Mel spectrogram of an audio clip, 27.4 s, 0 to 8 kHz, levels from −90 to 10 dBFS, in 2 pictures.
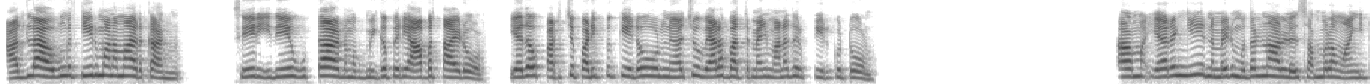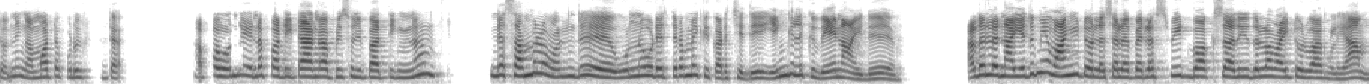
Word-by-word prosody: அதுல 265 +7 0
அவங்க 300 +4 -3
தீர்மானமா 315 -1 +2
இருக்காங்க. 240 -5 -1 0.7
சரி 270 0 0
இதே 270 +3 +1
வுட்டா 275 +3 +4 0.2
நமக்கு 245 -2 -8
மிகப்பெரிய 275 +2 -3
ஆபத்தாயிடும். 245 -6 +1 0.4
ஏதோ 305 +3 +3 0.2
படிச்ச 260 +4 0
படிப்புக்கு 275 +3 -2
ஏதோ 275 +2 -3
ஒண்ணாச்சும் 270 +2 -3
வேலை 270 +3 +5
பார்த்த 270 -1 0
மாதிரி 265 +1 -1
மனதிருப்தி 275 +1 -5
இருக்கட்டும். 235 -4 -9 2.5
ஆமா, 280 +1 +1 0.2
இறங்கி 315 +3 0
இந்தமாரி 280 0 -2
முதல் 285 +3 -5
நாள் 280 -2 +1 0.2
சம்பளம் 260 +1 -5
வாங்கிட்டு 230 +2 -5
வந்து 290 +1 -8
எங்க 270 - -3
அம்மாட்ட 260 +3 -4
குடுத்தேன். 245 -2 -9 0.8
அப்போ 305 - -8
வந்து 310 +4 -6
என்ன 305 +2 -1
பண்ணிட்டாங்க 275 -1 +5
அப்படின்னு 265 0 -8
சொல்லி 255 -3 -5
பார்த்தீங்கன்னா, 245 +4 -2 0.7
இந்த 315 +2 -1
சம்பளம் 335 +2 +2
வந்து 290 +3 -4 0.4
உன்னோட 300 +3 -2
திறமைக்கு 305 +1 -2
கிடைச்சது. 220 -1 -3 0.2
எங்களுக்கு 320 -2 -2
வேணாம் 240 -3 +4
இது. 190 +3 -4 0.9
அதுல 335 0 +4
நான் 285 0 +7
எதுவுமே 380 +6 -2
வாங்கிட்டு 310 0 +4
வரல. 250 -3 0
சில 255 -1 +2
பேர்லாம் 260 +1 -1
ஸ்வீட் 310 -2 -4
பாக்ஸ் 275 +1 -2
அது 265 +1 +1
இதெல்லாம் 275 +2 -2
வாங்கிட்டு 260 0 0
வருவாங்க 230 -3 -2
இல்லையா. 195 +5 0
270 Hz, 135 wpm, -23 LUFS, 250-295 Hz, 2.5 s, நான்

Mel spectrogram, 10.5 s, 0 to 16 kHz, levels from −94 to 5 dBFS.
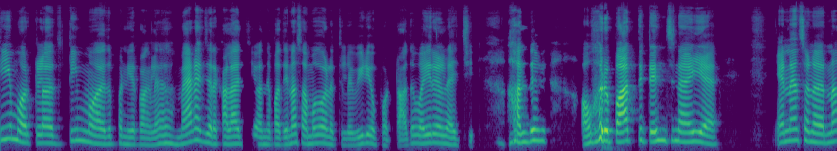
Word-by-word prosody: Team 295 0 -3
வொர்க்ல 205 -2 -1 0.2
ச் 180 - -27
டீம்ம 255 -5 -4
இது 180 +1 -9
பண்ணிருப்பாங்க 165 -3 -7
இல்லையா. 180 +4 -6 0.2
மேனேஜர 220 -2 0
கலாய்ச்சு 180 +2 -3
வந்து 170 -1 -9
பாத்தீங்கன்னா, 170 +5 -3
சமூக 185 +2 -5
வளையத்துல 155 -4 -10
வீடியோ 190 0 -5
போட்டா. 155 - -12
அது 190 - -12
வைரல் 200 0 -1
ஆயிருச்சு. 160 -2 -11 0.6
அந்த 225 +3 -2
வ், - - -6 0.5
அவரு 235 +5 +8
பாத்து 255 +3 +8
டென்ஷன் 255 0 +1
ஆயி, 235 +1 +2 1.0
என்ன 260 +4 +2
சொன்னாருன்னா, 225 -1 +1
205 Hz, 150 wpm, -23 LUFS, 180-240 Hz, 1.0 s, அவரு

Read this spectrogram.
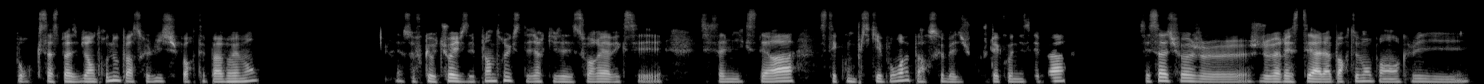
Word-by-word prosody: pour 130 -1 -7
que - - -5
ça 135 - +1
se 125 - -8
passe 130 -3 +2
bien 130 0 +4
entre 130 +6 -3
nous 185 +1 +2
parce 140 -5 0
que - - -7
lui, 145 +2 -6
il - - -5
supportait 140 0 -1
pas 130 0 +3
vraiment 135 +7 0 1.4
et 155 - -9
sauf - - -8
que - - +1
tu 125 - -2
vois, 155 -1 +8
il - - +5
faisait 125 0 -7
plein 155 +6 0
de 160 - -2
trucs. 180 +1 -1
C'est-à-dire 135 0 -4
qu'il 135 - -9
faisait 125 - -1
des - - -7
soirées 130 +2 0
avec 120 0 -2
ses - - -7 0.4
ses 130 - -7
amis, 125 0 -4
et 125 - -12
cetera. 145 +4 +6 0.2
C'était 135 - -5
compliqué 140 +1 -4
pour 145 +3 -4
moi 180 +4 +2
parce - - -2
que, - - -4
beh, 125 -3 -4
du 115 - -5
coup, - - -47
je - - -13
les 135 - +1
connaissais 125 0 -7
pas. 155 +1 +6 0.7
C'est 145 - -7
ça, 165 +4 +6
tu 155 - 0
vois? 150 -1 +4
Je 120 -1 -2
je 140 +1 -5
devais 130 0 +5
rester 135 +2 +2
à 125 - +10
l'appartement 145 +4 +1
pendant 125 -2 -1
que - - -15
lui, 135 0 -4 0.3
il 145 - -10
135 Hz, 255 wpm, -25 LUFS, 125-145 Hz, 1.4 s, à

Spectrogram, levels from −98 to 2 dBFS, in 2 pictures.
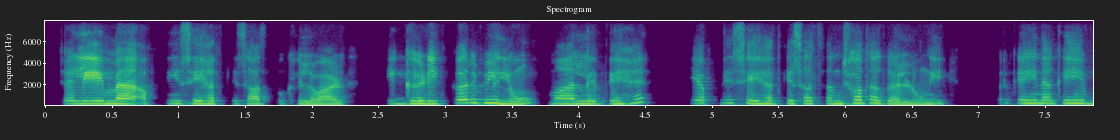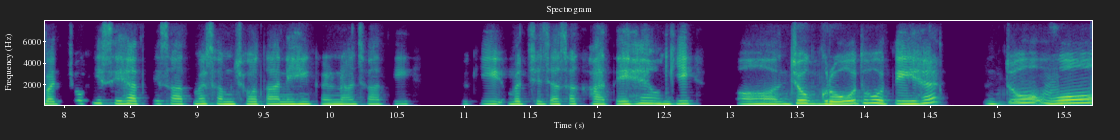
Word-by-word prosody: चलिए 260 0 +5
मैं 250 -2 +7
अपनी 265 -1 -6
सेहत 260 -1 +1
के 250 - -14
साथ 235 -2 -1
तो 235 - -18
खिलवाड़ 220 -1 0 0.4
एक 240 - -7
घड़ी 260 -1 +5
कर 315 +1 +3
भी 315 -1 +3
लूँ, 240 +3 +2
मान 245 -1 +2
लेते 245 0 0
हैं। 305 +9 -2 0.4
अपनी 290 +2 -8
सेहत 260 -5 0
के 265 - -2
साथ 275 +1 -1
समझौता 280 +3 +1
कर 235 -4 0
लूँगी 220 +2 -2 0.4
पर 310 - -19
कहीं 290 -1 +1
न 285 0 +1
कहीं 285 +1 +1
बच्चों 235 +3 -5
की 285 - -4
सेहत 255 -2 0
के 255 - -12
साथ 245 -1 -4
मैं 245 - +1
समझौता 230 -1 -2
नहीं 220 +1 +3
करना 210 -1 -2
चाहती 220 +2 -9
क्योंकि 230 +1 -11
बच्चे 235 0 -4
जैसा 235 +2 -4
खाते 235 0 -3
हैं 265 +3 0
उनकी 250 0 0 0.4
अ, 235 0 +1
जो 260 +5 +3
ग्रोथ 235 +5 +5
होती 265 -5 +3
है 315 +9 +1 0.5
तो 165 +2 +1
वो 275 +3 +6
250 Hz, 190 wpm, -23 LUFS, 230-270 Hz, 0.5 s, मैं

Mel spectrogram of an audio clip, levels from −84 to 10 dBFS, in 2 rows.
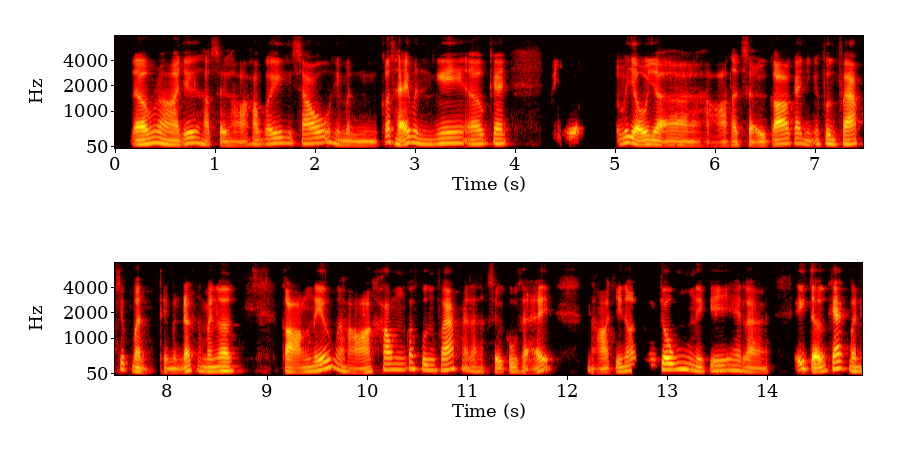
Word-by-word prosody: Đúng 115 +5 +4
rồi, 115 -8 +2
chứ 145 +2 +1
thật 120 - -4
sự 90 - -3
họ 90 0 -6
hông 110 +1 -5
có 125 - -4
ý 140 +2 -1
xấu, 135 +5 0
thì 130 - -4
mình 95 -2 -5
có 175 - -1
thể - - +5
mình 135 -7 -3
nghe, 140 +4 +2
ờ, 120 +1 0
OK. 125 +1 -3 0.6
Ví - - -13
dụ 465 - -5 0.5
ví 155 - +1
dụ 110 - +6
giờ 95 -4 +1 0.2
họ 85 0 -8
thật 95 - -3
sự 90 +2 -3
có 120 +3 +6
cái 140 0 -2
những 105 -4 -7
cái - - -6
phương 120 -2 -2
pháp 120 +2 +4
giúp 165 -5 -6
mình 105 -4 +2
thì - - -7
mình 90 -1 -5
rất 120 +7 +3
là 125 - -7
mang 110 0 0
ơn. 120 0 +2 0.4
Còn 105 +1 +2
nếu 150 +10 +4
mà 205 - -5
họ 95 -2 -1
không 155 +5 -1
có 180 - -2
phương 140 -1 -2
pháp 150 +5 +4
hay - - -5
là 105 - -5
thực 105 -3 -12
sự 95 - -3
cụ 110 - -3
thể, - - 0 0.3
mà - - -10
họ 90 +1 -1
chỉ 105 - -1
nói 135 +6 -1
chung 145 - -13
chung 160 0 +4
này 110 -2 -1
kia, 135 +2 -1
hay 135 - -3
là 100 -6 -3 0.3
ý - - 0
tưởng 125 - +6
khác 185 +5 +5
mình 115 -1 -1
120 Hz, 275 wpm, -24 LUFS, 100-145 Hz, 0.6 s, dụ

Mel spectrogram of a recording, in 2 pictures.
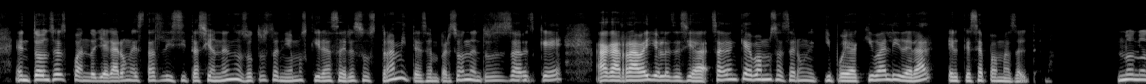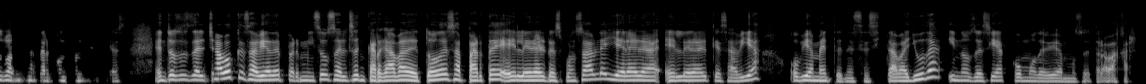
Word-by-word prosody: entonces, 210 +3 +1
cuando 185 -7 -3
llegaron 165 +3 0
estas 185 0 -5
licitaciones, 185 +1 -3
nosotros 200 -3 -3
teníamos 180 -1 -4
que 185 - -4
ir 170 - -1
a - - -1
hacer 170 -1 -3
esos 175 -1 -6
trámites 220 - -2
en 160 -1 -3
persona, 205 +10 -2
entonces, 180 -1 -6
¿sabes 195 -2 -3
qué? 200 +5 -3 0.3
Agarraba 185 +1 +6
y - - +2
yo 200 -2 +1
les 190 -1 -1
decía: 170 -2 0
"¿Saben 220 +2 0
qué? 235 0 +1
Vamos 225 0 +1
a - - -1
hacer 190 -1 -4
un 185 0 -4
equipo 170 +1 -5
y - - +5
aquí 160 +5 -1
va 210 +1 +2
a - - +2
liderar 180 -6 +1
el 175 -1 -1
que 165 +1 -2
sepa 170 0 -2
más 150 -3 -3
del 145 - -5
tema, 140 -2 -27 0.6
no 225 +4 +1
nos 220 -1 0
vamos 195 -1 -5
a - - -3
andar 165 -2 -9
con 175 - -9
tonterías". 165 -2 -17 0.3
Entonces, 210 +3 -1
el 205 -2 +1
chavo 255 +5 +4
que 290 -4 -5
sabía 205 -2 +5
de 215 +1 +2
permisos, 195 +3 -3
él 190 -3 +1
se 220 - +3
encargaba 185 +1 +4
de 185 -3 +6
toda 200 +7 +4
esa 225 -2 0
parte, 185 +1 +3
él 190 0 +4
era 190 0 +6
el 190 - +3
responsable, 180 +8 -1
y 230 -3 0
él 195 -2 +4
era 195 -1 +2
él 180 +1 0
era 185 0 +2
el 185 -1 -4
que 175 - -6
sabía, 165 - -2 0.3
obviamente 180 -2 0
necesitaba 140 +3 -5
ayuda 245 - +1
y 200 - -5
nos 185 -2 -5
decía 175 +2 -4
cómo 160 -3 -7
debíamos 145 -2 -6
de - - -14
trabajar. - - -10
185 Hz, 220 wpm, -20 LUFS, 170-205 Hz, 0.6 s, Agarraba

